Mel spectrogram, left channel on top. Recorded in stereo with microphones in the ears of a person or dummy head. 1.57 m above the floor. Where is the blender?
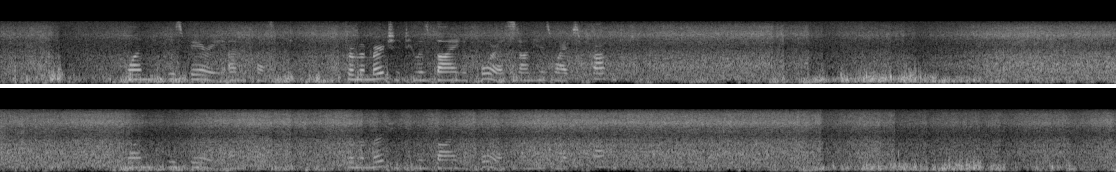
I don't hear a blender.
